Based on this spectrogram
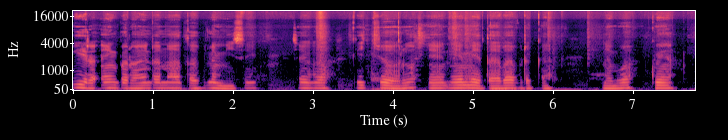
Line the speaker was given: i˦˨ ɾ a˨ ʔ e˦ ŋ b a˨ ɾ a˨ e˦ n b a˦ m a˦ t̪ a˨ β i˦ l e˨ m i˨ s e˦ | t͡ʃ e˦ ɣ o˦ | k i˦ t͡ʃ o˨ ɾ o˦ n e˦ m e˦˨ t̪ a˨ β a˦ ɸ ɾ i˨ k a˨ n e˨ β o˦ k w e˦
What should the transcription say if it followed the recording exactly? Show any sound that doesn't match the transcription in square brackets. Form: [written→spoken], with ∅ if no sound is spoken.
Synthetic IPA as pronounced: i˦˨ ɾ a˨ ʔ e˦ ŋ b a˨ ɾ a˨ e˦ n [b→d] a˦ [m→n] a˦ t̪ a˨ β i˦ l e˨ m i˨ s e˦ | t͡ʃ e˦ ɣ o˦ | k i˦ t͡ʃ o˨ ɾ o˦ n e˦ m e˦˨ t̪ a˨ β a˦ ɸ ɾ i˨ k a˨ n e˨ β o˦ k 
